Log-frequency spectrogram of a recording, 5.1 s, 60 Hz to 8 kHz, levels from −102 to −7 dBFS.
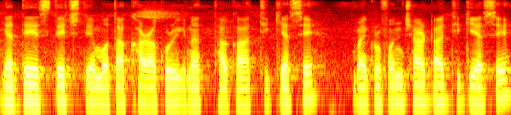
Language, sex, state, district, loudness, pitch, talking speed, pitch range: Nagamese, male, Nagaland, Dimapur, -18 LUFS, 105 Hz, 165 wpm, 100-110 Hz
